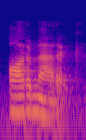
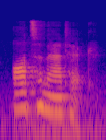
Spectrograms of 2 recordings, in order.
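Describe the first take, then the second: First: Both T sounds are soft, quick flaps. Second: Both T sounds are crisp, fully released stops. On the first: The speaker calls it right. "Both teas are flap teas" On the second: The speaker calls it wrong. "I'll do it with two true teas"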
